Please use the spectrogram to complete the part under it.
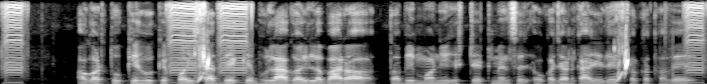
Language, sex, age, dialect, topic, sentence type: Bhojpuri, male, 60-100, Northern, banking, statement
